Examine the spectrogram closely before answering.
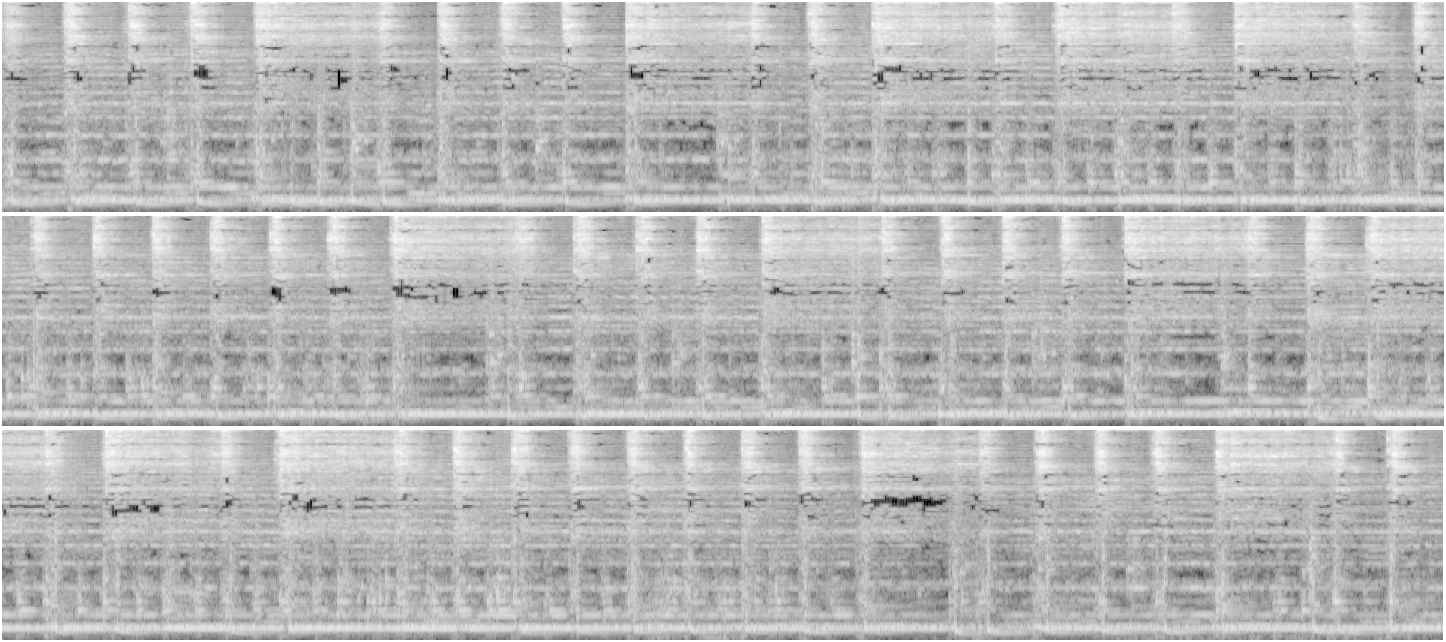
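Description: Kerala temple-festival percussion ensemble: fast, continuous cymbal clashes and drumming over a steady droning tone.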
